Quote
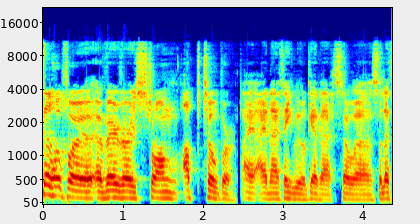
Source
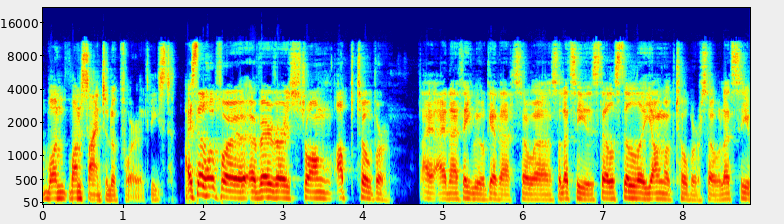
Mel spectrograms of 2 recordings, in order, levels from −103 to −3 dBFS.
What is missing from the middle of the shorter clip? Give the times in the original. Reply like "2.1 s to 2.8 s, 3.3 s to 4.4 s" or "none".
4.4 s to 4.7 s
